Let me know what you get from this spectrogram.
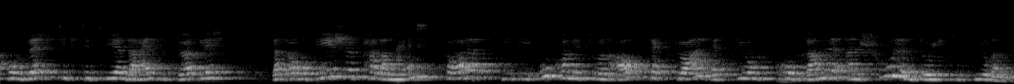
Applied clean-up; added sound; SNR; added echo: neural separator model SepFormer DNS4.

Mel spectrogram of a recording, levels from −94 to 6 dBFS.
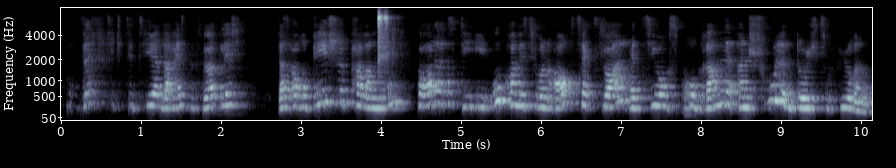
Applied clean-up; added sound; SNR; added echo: neural mask model DeepFilterNet 3.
